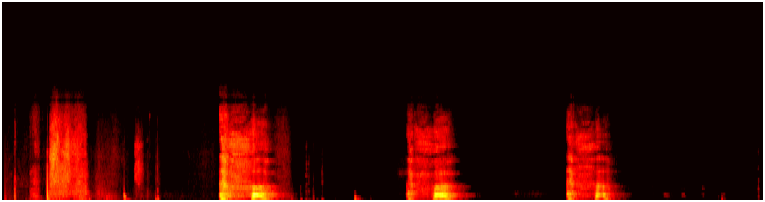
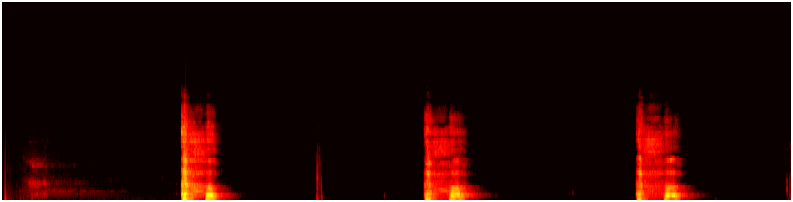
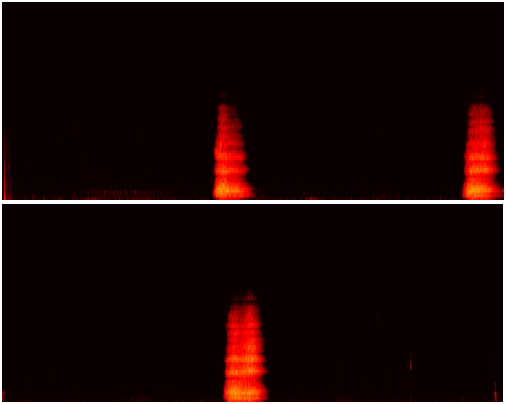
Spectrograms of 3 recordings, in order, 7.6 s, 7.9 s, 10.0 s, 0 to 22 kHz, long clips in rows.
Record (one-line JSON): {"three_cough_length": "7.6 s", "three_cough_amplitude": 25478, "three_cough_signal_mean_std_ratio": 0.26, "cough_length": "7.9 s", "cough_amplitude": 26985, "cough_signal_mean_std_ratio": 0.23, "exhalation_length": "10.0 s", "exhalation_amplitude": 4453, "exhalation_signal_mean_std_ratio": 0.25, "survey_phase": "alpha (2021-03-01 to 2021-08-12)", "age": "65+", "gender": "Female", "wearing_mask": "No", "symptom_none": true, "smoker_status": "Never smoked", "respiratory_condition_asthma": false, "respiratory_condition_other": false, "recruitment_source": "REACT", "submission_delay": "1 day", "covid_test_result": "Negative", "covid_test_method": "RT-qPCR"}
